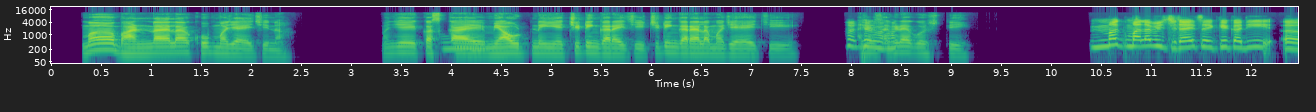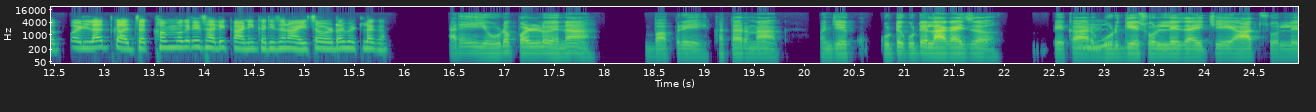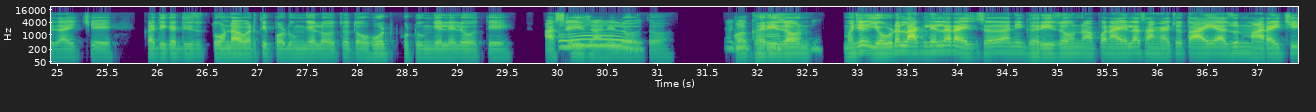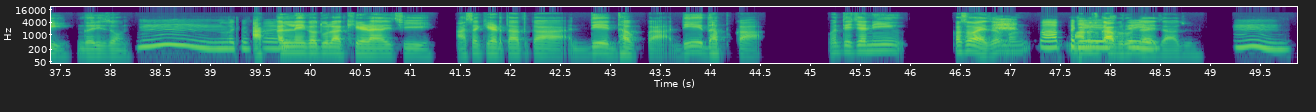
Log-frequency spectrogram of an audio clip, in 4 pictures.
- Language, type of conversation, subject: Marathi, podcast, लहानपणीच्या खेळांचा तुमच्यावर काय परिणाम झाला?
- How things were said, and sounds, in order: other background noise; laughing while speaking: "अरे वाह!"; surprised: "ओह! अरे बाप रे!"; chuckle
